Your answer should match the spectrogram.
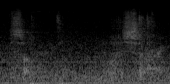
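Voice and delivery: whispered, barely audible apology; hushed condolence. Retold or imitated. Photographer consoling bereaved parents, whispered apology. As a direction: offer sympathy almost without voice.

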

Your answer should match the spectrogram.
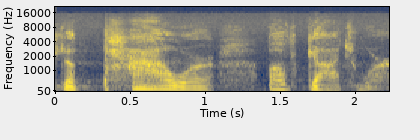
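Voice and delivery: slow, soft whisper; hushed aside. Acted. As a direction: drop to a whisper to draw them in. Hushed line inside the sermon.

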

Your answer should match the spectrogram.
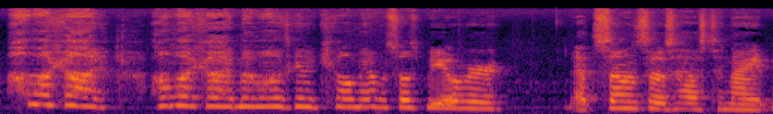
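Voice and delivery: put-on high falsetto panicking girl; hammed-up falsetto panic; mock freaking out. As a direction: imitate her meltdown in a squeaky high voice. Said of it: "She's, like, freaking out".

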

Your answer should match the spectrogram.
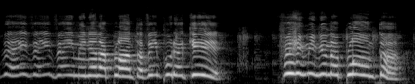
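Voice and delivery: high, coaxing calls to come. Real, not acted. Gamer calling the plant girl to follow, high coaxing calls. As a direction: call her over in a high voice.

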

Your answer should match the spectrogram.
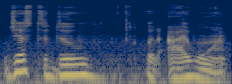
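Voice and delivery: words through a mouthful; chewing between words; talking while chewing. Real, not acted. Seen 4: Food glimpsed in mouth at 0.2; holds chip at 3.0-3.8.

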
